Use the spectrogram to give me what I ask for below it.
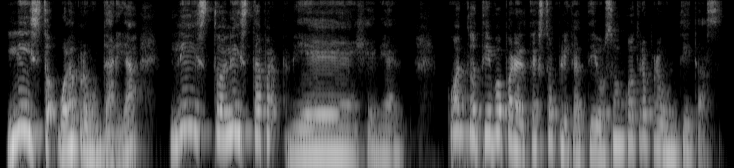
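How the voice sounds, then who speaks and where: A woman's voice: fairly low pitch, lively intonation, fairly quick, mellow. A woman teaching a pre-university reading class online, chatty and repeating her points to students. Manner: chatty, repeats phrases, calls students "chiqui".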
